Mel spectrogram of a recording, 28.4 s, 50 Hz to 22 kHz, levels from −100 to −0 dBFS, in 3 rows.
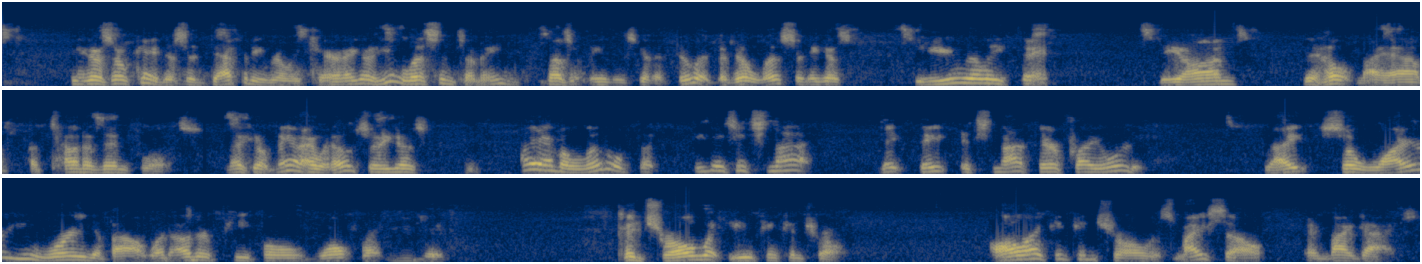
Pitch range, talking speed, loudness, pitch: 145-210 Hz, 195 wpm, -31 LUFS, 165 Hz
